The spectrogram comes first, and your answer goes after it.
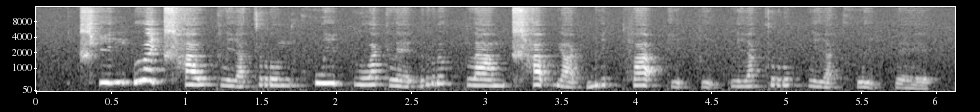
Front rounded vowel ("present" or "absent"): absent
